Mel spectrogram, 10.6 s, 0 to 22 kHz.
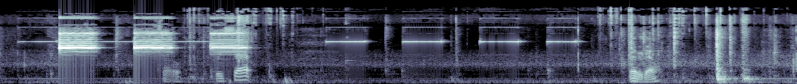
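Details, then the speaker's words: Fire alarm re-alarmed from the pull station after moving the Wheelock MT horn from 12 V to 24 V, which fixed the skipped code-3 pulses. Three loud, high horn blasts, then softer evenly spaced pulses, a proper temporal-3 signal. "So in re-alarm with the pulse station, just check out these two alarms and then we're gonna end off the test."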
